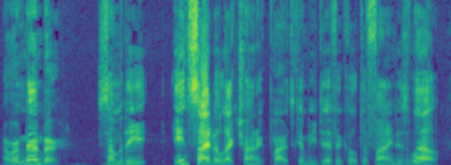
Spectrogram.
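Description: A middle-aged man hosting an advice vlog, speaking to camera in an emphatic way with deliberate pauses. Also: medium pitch, sing-song, fairly bright tone. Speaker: host of an audio gear channel. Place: home listening room, later an open grassy field.

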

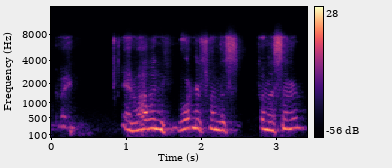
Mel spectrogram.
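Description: A woman's voice: on the high side, normal speed, dark tone, slight background noise, low-quality recording. A woman moderating a video-call panel, giving brief introductions between speakers.

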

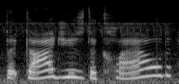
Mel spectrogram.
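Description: A woman tells a simple story to children as their teacher. Her voice is high with a creaky edge, and she speaks slowly over faint background noise.

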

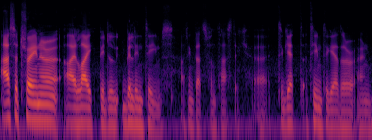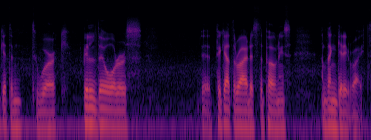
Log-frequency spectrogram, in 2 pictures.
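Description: A man with a Swedish accent, a riding team trainer, speaking enthusiastically in an interview and trailing off softly at the ends of phrases. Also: low-pitched, fairly even intonation, normal speed. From Sweden.

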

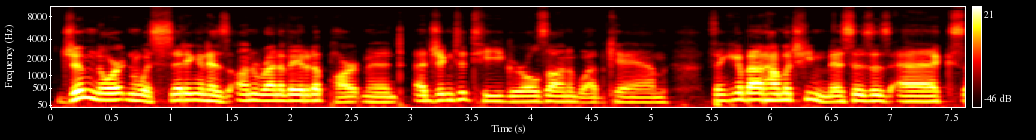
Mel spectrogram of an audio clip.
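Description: A man's voice: medium pitch, smooth, dry recording. A man narrating a scripted commentary video in a scornful, mocking, ranting manner.

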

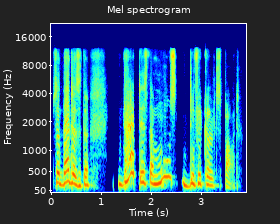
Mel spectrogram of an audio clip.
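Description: A man's voice: sits high, wildly swooping pitch, creaky, warm tone, breathy edge, dry recording, clean studio sound. A man from Nepal teaching a dharma class over a video call, often restarting phrases and checking in with the listeners. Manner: halting, repeats phrases, checks in with "okay?". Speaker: Buddhist teacher.

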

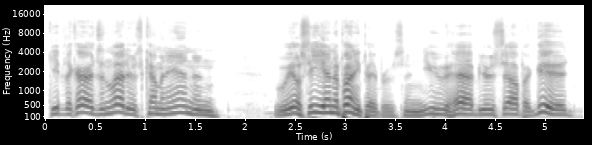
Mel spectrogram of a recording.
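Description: A man's voice: sits high, animated, fairly quick, darkish tone, clean tone, dry recording. An older man hosting a country comedy podcast on a stage mic with folksy, playful, rambling banter. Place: small curtained stage studio, indoors. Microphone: stage microphone on a stand. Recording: live acoustic guitar under the voice. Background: acoustic guitar.

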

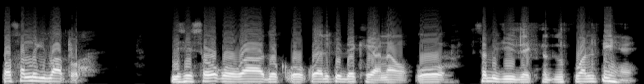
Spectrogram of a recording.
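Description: A man's voice: mid-range voice, normal speed, mellow, no room sound, muffled recording. A young man with a Haryanvi accent answering interview questions outdoors in a plain, matter-of-fact way. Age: young adult. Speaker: buffalo seller. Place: outdoors in a village animal yard.

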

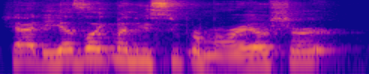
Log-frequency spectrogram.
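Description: A man's voice: sits high, fast talker. An American man in his twenties chatting casually on a live stream, joking and teasing in slangy speech. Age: 20s. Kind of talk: casual chat with viewers and partner. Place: small bedroom, indoors.

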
